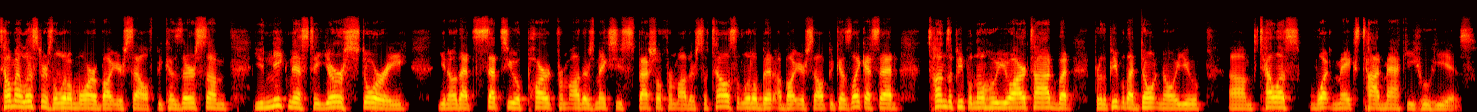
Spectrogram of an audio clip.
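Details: Adult male speaker; typical speech.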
